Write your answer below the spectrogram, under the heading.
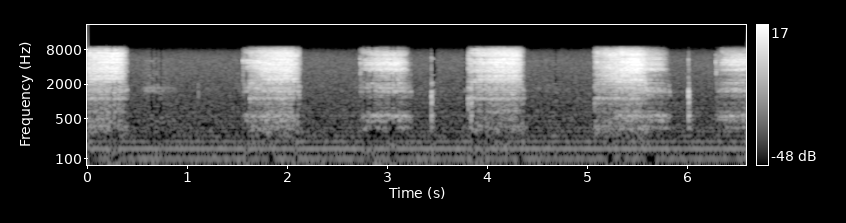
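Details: At a wild barn owl nest, rasping hissed screeches repeat roughly every second, each short burst noisy and broadband, with occasional soft clicks between and a steady low hum.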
